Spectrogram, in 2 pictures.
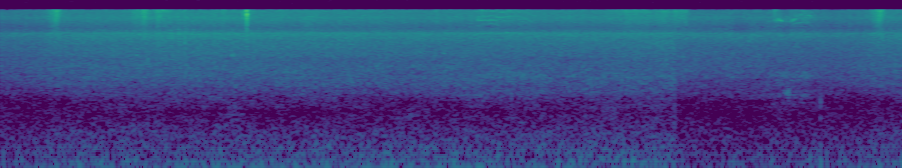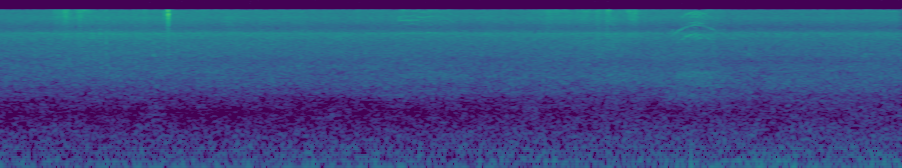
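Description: Wind rumbling on the microphone outdoors, a steady low buffeting that swells a little near the end, with a few faint high ticks.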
